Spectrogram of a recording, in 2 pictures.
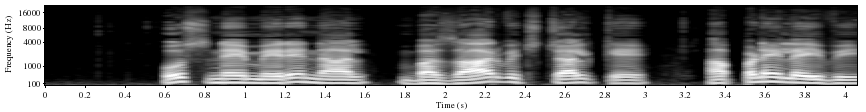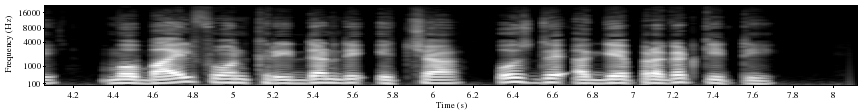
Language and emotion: Punjabi, neutral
